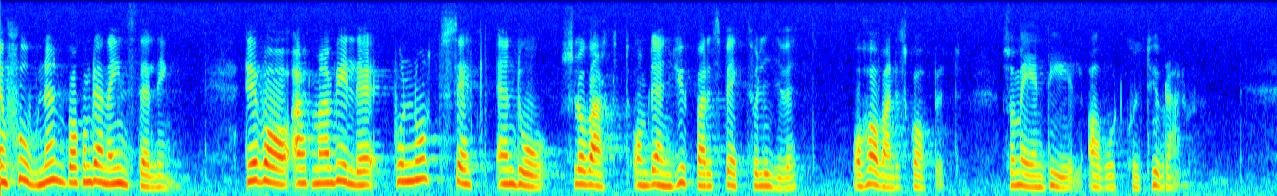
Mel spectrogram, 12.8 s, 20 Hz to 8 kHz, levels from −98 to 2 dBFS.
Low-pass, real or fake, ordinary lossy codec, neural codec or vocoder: none; real; none; none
